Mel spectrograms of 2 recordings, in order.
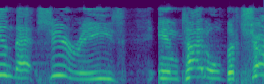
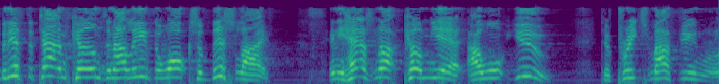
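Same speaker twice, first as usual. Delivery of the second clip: usual speaking voice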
